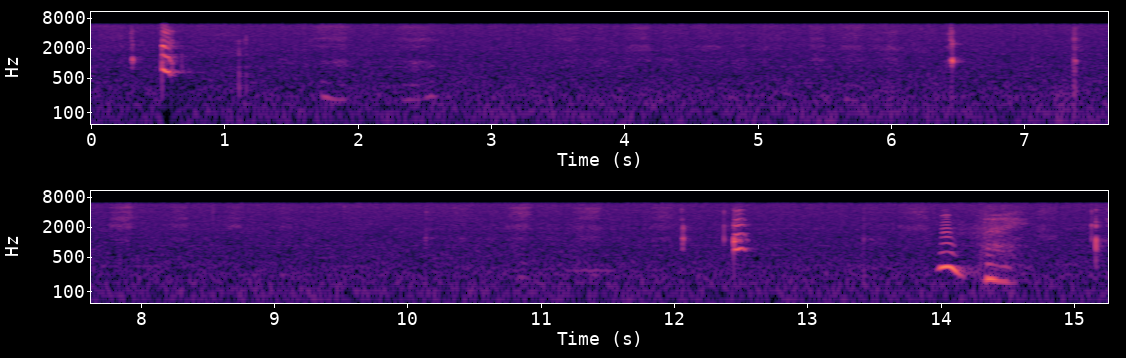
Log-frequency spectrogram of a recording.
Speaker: Do you have the hiccups? Uh-oh. Yeah. Too many hiccups.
